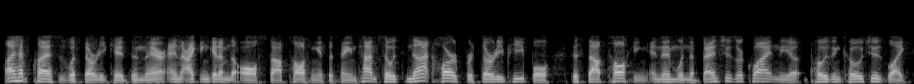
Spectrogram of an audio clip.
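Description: A young man with a booming, bassy voice, co-hosting a casual sports radio chat and rambling through his points with many restarts. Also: a little fast, hardly any pauses, no room sound. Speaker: radio co-host and girls basketball coach. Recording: dry phone-line radio sound.

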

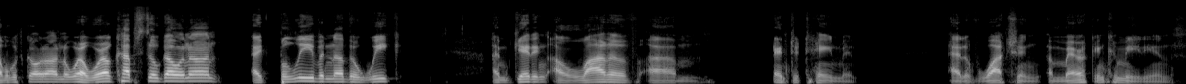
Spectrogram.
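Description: A man in his early sixties with a deep voice, recorded dry with no room around it. He hosts a casual solo podcast, rambling from thought to thought in a halting way. He is self-deprecating and drops in the odd curse. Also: fairly bright tone, dry recording. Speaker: podcast host.

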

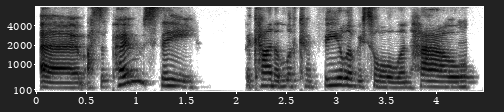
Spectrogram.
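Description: A woman hosts a podcast, warmly affirming her guest with short responses. When she talks at length she muses aloud, circling her ideas with restarts before she lands on a question. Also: mid-range voice, a little slow. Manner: encouraging, affirming, musing aloud. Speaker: podcast host. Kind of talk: conversational podcast interview.

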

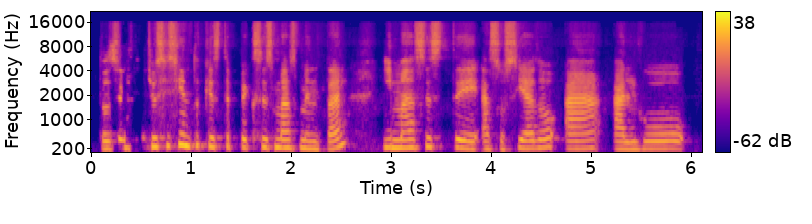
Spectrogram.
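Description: A woman's voice: a little high, steady tone, takes it slowly, dry recording. A young woman with a Mexican accent chatting casually as a podcast co-host, hesitant and full of fillers and slang. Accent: Mexican Spanish. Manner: slangy, hesitant, thinks aloud with many fillers. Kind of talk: casual chat.

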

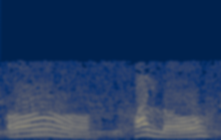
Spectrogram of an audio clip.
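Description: High-voiced, flirtatious señorita. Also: female voice, lively intonation, very slow. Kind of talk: 1930s radio acting. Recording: tinny 1930s radio broadcast.

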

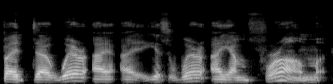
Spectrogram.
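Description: A man from Argentina speaks English with a clear Argentine Spanish accent and a polite, unhurried manner. His sentences stop and restart, full of "uh" and "I mean", as he gathers his words. He sounds like a podcast guest on a video call. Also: medium pitch. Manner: halting, many fillers and restarts, polite. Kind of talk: casual conversation.

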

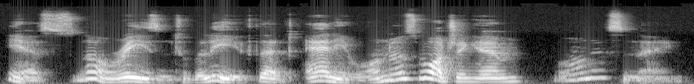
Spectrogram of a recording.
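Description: Slow, very expressive woman storyteller. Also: on the low side. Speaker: audiobook-style fan fiction reader. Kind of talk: expressive scripted story narration.

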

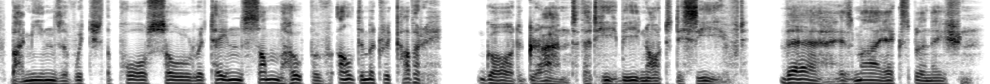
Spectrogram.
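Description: A man voicing a grave, deliberate middle-aged male lawyer in a storybook reading. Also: on the low side, darkish tone, husky, no echo, clean studio sound. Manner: measured, deliberate.

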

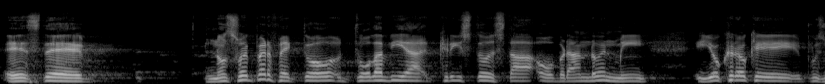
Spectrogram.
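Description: A man with an American accent, a pastor giving a relaxed, joking sermon with personal testimony and many filler words. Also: fairly high pitch. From United States. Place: church hall. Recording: echoey church hall.

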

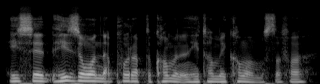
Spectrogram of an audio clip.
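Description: A man telling stories in casual, animated, self-mocking podcast banter. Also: medium pitch, quick pace. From Australia, Lebanese background. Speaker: podcast co-host.

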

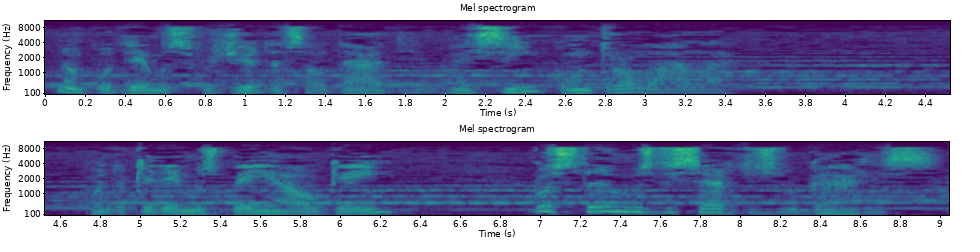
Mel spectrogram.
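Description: A man's voice: medium pitch, expressive, unhurried, close to an everyday voice. A man playing a reflective spirit who narrates his memories expressively and wistfully in a radio drama. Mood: wistful reflection. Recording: music under the voice.

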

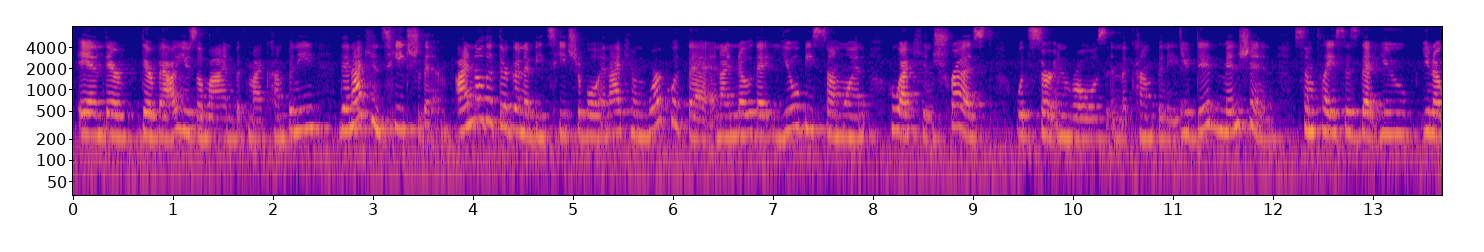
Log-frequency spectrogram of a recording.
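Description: A woman's voice: medium pitch, a bit bright, a little hiss or hum. A woman hosting an interview, who affirms her guest's points and asks guided questions. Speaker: podcast host.

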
